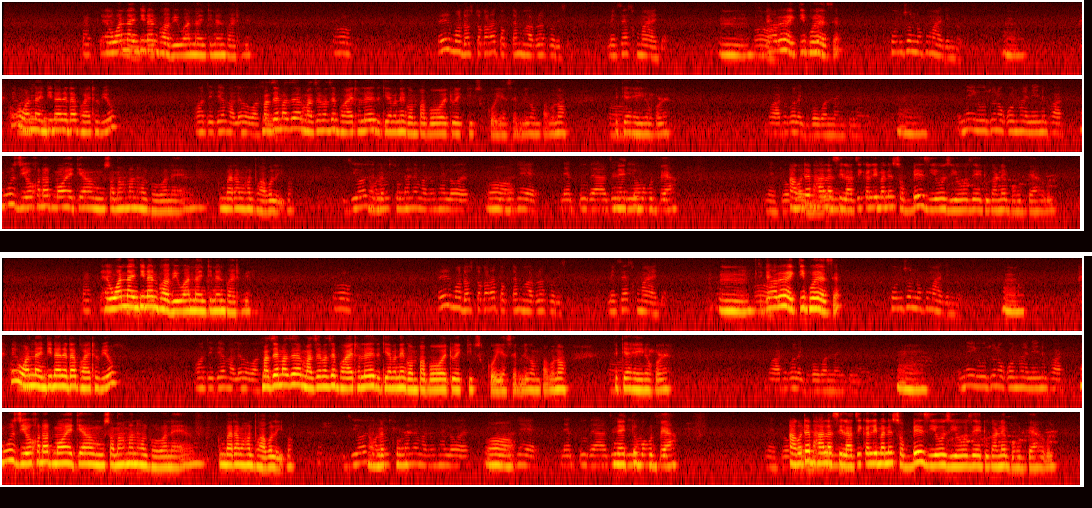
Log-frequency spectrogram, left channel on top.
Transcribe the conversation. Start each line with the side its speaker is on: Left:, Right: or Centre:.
Centre: তাকেতো
Right: হে ওৱান
Centre: ভাবিছো
Right: নাইনটি নাইন ভাৰবি ওৱান নাইনটি নাইন ভাৰাই থবি
Centre: অ এই মই দহ টকা এটা টপ টাইম ভৰা পেলাই থৈইদিছো। মেছেজ সোমাই এতিয়া
Right: উম
Centre: আহ
Right: তেতিয়াহ'লে এক্টিভ
Centre: কিন্তু
Right: হৈ আছে
Centre: ফোনচোন নোসোমায় কিন্তু
Right: উ
Centre: অকল
Right: এই ওৱান
Centre: মেছেজ
Right: নাইনটি নাইন এটা ভৰাই থবি অ
Centre: অ' তেতিয়া ভালে হ'ব আচলতে
Right: মাজে মাজে
Centre: ন?
Right: মাজে মাজে ভৰাই থলে তেতিয়া মানে গম পাব এইটো এক্টিভছ কৰি আছে বুলি গম পাব ন
Centre: অ
Right: তেতিয়া হেৰি
Centre: সেইটো
Right: নকৰে
Centre: হয় ভৰাই থব লাগিব আণ নাইন মানে <unintelligible>
Right: উম
Centre: মানে ইয়জো নক ও নহয় এনেই এনে ই
Right: মোৰ জিঅখনত মই এতিয়া ছমাহ মান হ'ল ভৰোৱা নাই কোনোবা এটা মাহত ভৰাব লাগিব <unintelligible>
Centre: জিঅ'
Right: নহ'লে
Centre: সেইটো বস্তু
Right: ফুল
Centre: কাৰণে মানুহে লয়
Right: অ
Centre: কিন্তু সেইয়া নেটটো বেয়া যে
Right: নেটটো
Centre: জিঅ'ৰ
Right: <unintelligible>
Centre: নেটৱৰ্কৰ
Right: আগতে
Centre: ইমান
Right: ভাল আছিল আজিকালি মানে চবেই জিঅ' জিঅ' যে এইটো কাৰণে বহুত বেয়া হৈ গ'ল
